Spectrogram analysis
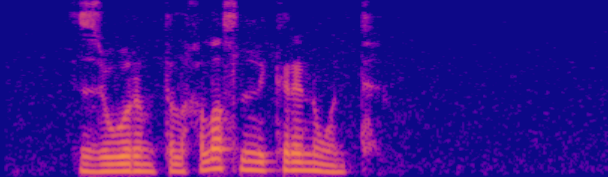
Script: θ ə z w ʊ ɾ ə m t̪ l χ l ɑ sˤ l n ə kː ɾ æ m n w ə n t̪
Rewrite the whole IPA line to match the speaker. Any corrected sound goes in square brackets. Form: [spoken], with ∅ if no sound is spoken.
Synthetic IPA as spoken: θ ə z w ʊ ɾ ə m t̪ l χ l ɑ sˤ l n ə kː ɾ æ [∅] n w ə n t̪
